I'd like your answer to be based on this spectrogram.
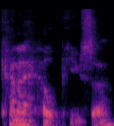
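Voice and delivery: really condescending, patronising, polite tone. Retelling how a man from the showroom greeted Mike, mock-condescending tone. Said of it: "in a really condescending tone".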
